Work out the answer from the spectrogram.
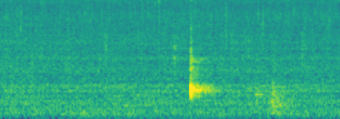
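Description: Diced vegetables sizzling faintly in oil in a kadhai, with one sharp metallic clink about two and a half seconds in.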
